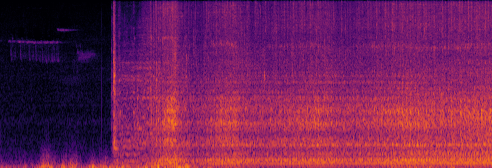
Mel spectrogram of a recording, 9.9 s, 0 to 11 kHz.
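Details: Detroit Diesel 6-71N bus engine, fresh in-frame rebuild, checked for fuel jumper leaks: quick crank, catches, then a steady even idle with loud blower rush and no knocks. Normal idle; a blower rubber connection needs tightening.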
